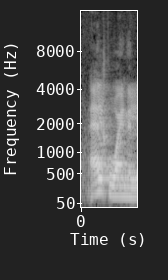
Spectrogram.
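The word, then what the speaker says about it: alkynyl: उसका नाम क्या होगा, एल्कवाइनिल। इस ग्रुप को मैं क्या बोलूँगा, इस रेडिकल का जो प्रोनाउंस होगा वो क्या होगा, एल्क, फिर आप बोलोगे वाई और फिर बोलोगे निल, एल्कवाइनिल।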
